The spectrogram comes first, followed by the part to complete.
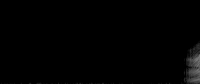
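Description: Near silence: faint room tone with a low steady hum, broken near the end by a voice starting to say "all right".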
